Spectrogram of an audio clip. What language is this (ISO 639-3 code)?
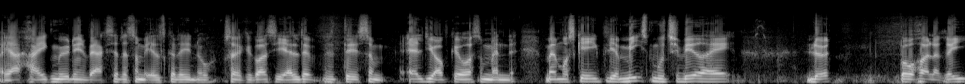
dan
